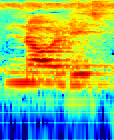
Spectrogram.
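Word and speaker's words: knowledge: कि एन से पहले जो के होता है वो साइलेंट होता है। वो लिखाता तो है बट पढ़ा नहीं जाता है। है ना? तो यहां पे क्या इसको पढ़ोगे? नॉलेज पढ़ोगे।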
